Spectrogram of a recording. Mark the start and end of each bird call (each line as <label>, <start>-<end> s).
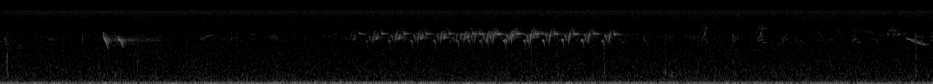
Hawaii Amakihi (Chlorodrepanis virens), 3.5-6.3 s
